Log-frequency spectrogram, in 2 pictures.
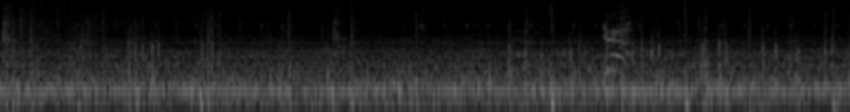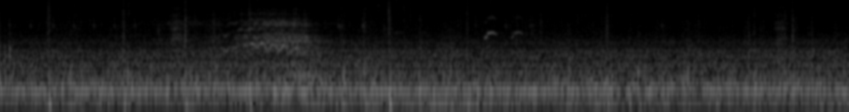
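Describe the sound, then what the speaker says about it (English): Rapid hoofbeats clatter continuously as a horse gallops in Shadow of the Colossus, with a couple of whinnies rising over the running rhythm. "Prove that you're worthy to be my horse."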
